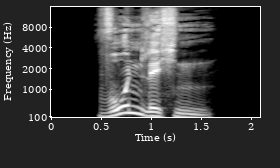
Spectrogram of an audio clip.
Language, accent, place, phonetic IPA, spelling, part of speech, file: German, Germany, Berlin, [ˈvoːnlɪçn̩], wohnlichen, adjective, De-wohnlichen.ogg
- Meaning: inflection of wohnlich: 1. strong genitive masculine/neuter singular 2. weak/mixed genitive/dative all-gender singular 3. strong/weak/mixed accusative masculine singular 4. strong dative plural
